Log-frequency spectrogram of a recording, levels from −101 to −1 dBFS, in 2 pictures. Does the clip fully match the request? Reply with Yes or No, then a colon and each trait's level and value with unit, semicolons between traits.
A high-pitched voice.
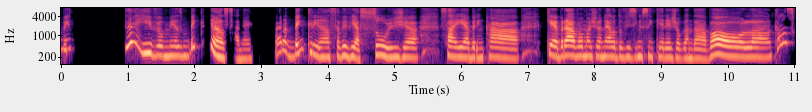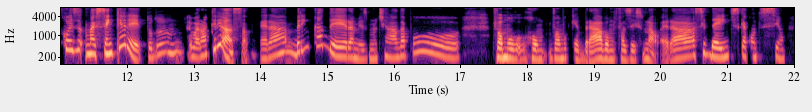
Yes: high, 215 Hz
